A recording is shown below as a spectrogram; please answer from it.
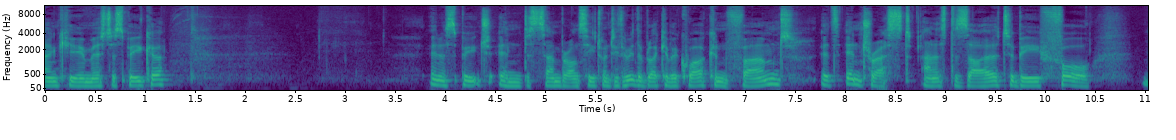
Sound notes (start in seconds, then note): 0.6 speaking French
